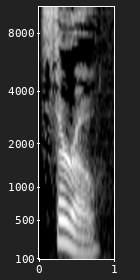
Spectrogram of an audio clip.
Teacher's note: The first syllable of that word has no distinguishable vowel sound. · Term: schwa plus R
